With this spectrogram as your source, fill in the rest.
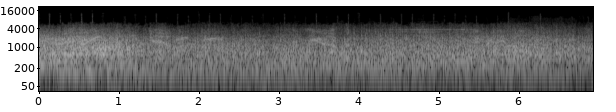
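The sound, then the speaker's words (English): Atlas rocket lifting off with the Friendship 7 capsule in 1962, a loud, steady rumbling roar that holds through the whole clip and fades slightly at the end. “The liftoff of a U.S. Atlas rocket on February 20, 1962, topped with a capsule called the Friendship 7.”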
